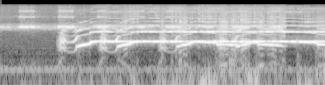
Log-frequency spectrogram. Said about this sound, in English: That's four coyotes. See what I'm saying?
